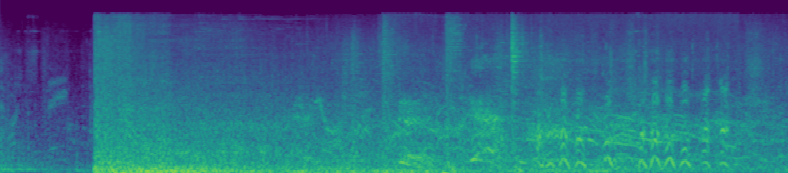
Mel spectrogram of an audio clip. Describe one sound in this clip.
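Fire roars and crackles in a fierce explosion.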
